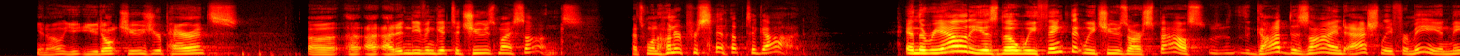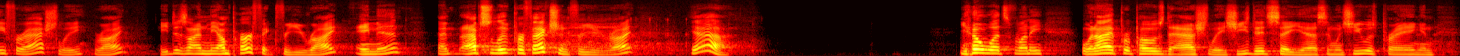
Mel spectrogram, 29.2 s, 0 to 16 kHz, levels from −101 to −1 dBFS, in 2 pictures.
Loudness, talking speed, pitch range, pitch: -33 LUFS, 165 wpm, 160-215 Hz, 190 Hz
